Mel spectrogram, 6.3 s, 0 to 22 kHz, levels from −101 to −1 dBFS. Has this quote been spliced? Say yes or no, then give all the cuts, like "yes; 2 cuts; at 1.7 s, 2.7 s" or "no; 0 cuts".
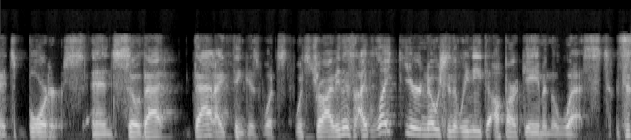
yes; 1 cut; at 2.9 s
